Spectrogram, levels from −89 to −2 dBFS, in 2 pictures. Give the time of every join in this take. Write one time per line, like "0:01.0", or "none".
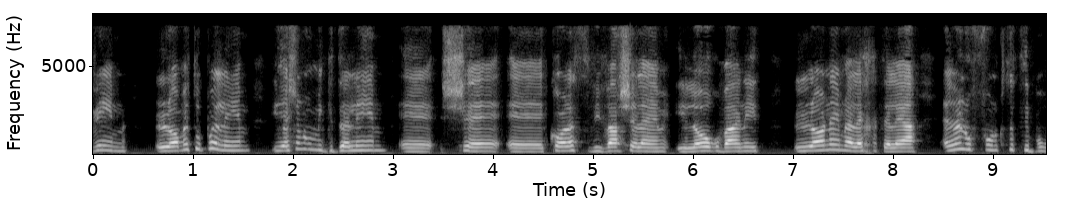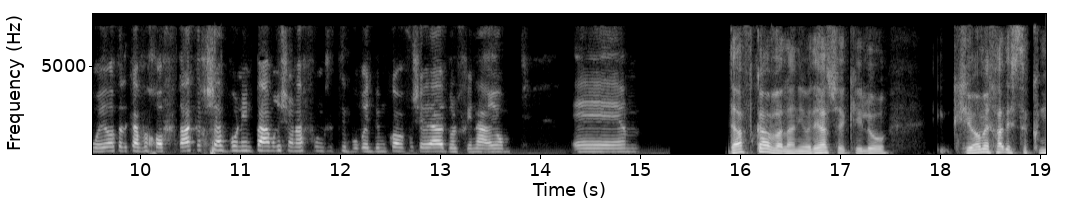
0:03.0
